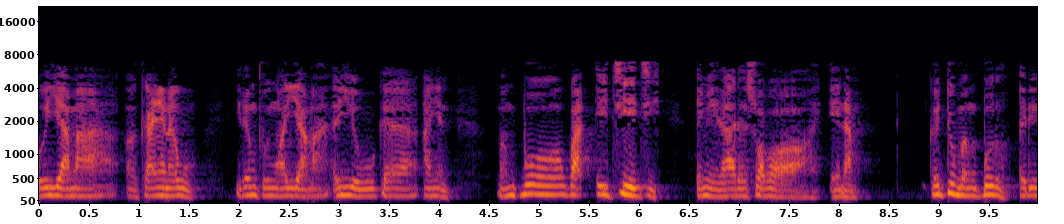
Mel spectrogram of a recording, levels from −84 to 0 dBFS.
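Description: Likely AAC compression throughout: everything above 6.9 kHz is gone and coarse quantisation leaves the speech dull, smeared and warbling, which fits a bitrate near 24 kbps.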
